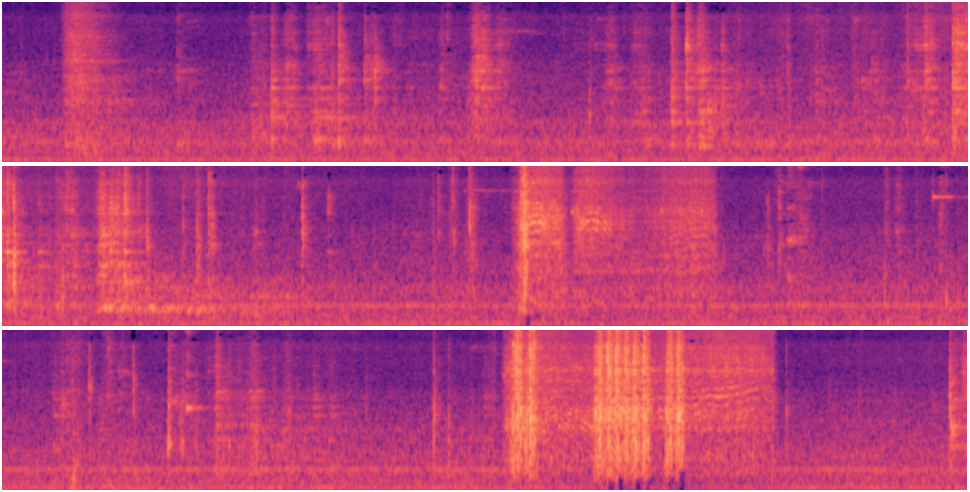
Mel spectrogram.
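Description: Small metal parts and hardware being handled, clinking and rattling in scattered clicks. There is a sharp click about halfway and a louder run of clattering near the end.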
